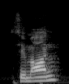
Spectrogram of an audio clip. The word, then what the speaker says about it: Simon: Simon? But closer to the French pronunciation. Simon?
